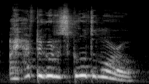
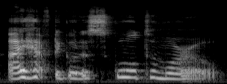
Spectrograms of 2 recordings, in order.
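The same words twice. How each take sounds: First: It is said in a panicked voice. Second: It is said in a crying voice.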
